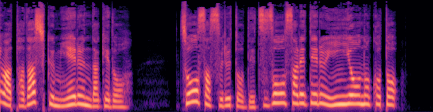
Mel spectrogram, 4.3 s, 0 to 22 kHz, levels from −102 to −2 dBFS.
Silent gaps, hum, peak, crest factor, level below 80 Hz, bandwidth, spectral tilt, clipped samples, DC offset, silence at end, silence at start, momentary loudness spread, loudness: none; none; -6 dBFS; 16 dB; -74 dBFS; over 20 kHz; -3.5 dB/octave; under 0.1%; under 0.1%; 0.4 s; 0 s; 9 LU; -21 LUFS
